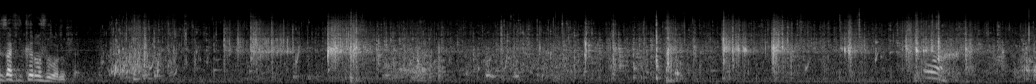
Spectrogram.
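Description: Water splashes as a man wades.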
